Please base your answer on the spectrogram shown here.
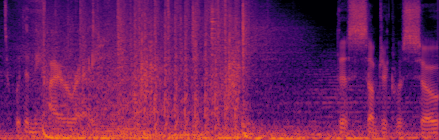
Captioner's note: gunfire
